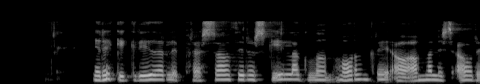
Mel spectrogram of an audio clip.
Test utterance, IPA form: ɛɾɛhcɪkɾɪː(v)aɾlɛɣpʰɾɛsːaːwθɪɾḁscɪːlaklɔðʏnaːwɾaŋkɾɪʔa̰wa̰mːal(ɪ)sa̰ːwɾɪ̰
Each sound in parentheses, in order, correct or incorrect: incorrect: ð, correct

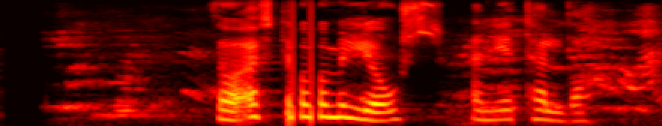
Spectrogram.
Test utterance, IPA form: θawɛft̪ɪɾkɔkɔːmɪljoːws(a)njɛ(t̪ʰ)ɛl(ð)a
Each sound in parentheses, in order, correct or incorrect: incorrect: ɛ, correct, correct

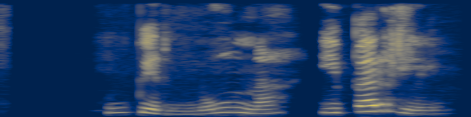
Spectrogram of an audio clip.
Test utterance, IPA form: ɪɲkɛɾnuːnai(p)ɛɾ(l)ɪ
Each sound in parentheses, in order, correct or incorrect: correct, correct

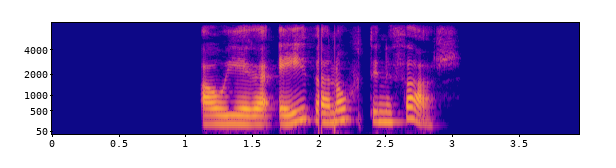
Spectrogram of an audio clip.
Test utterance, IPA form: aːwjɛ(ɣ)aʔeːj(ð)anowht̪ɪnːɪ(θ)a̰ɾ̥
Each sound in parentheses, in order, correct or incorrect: correct, correct, correct

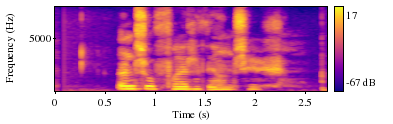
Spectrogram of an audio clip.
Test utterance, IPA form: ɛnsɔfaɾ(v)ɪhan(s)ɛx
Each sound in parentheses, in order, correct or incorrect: incorrect: ð, correct

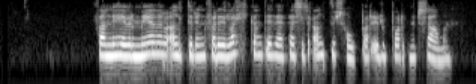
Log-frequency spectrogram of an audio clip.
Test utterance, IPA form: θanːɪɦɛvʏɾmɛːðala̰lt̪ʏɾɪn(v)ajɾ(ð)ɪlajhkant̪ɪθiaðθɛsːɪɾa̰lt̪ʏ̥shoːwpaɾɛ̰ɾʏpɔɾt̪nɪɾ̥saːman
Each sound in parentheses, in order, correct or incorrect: incorrect: f, correct

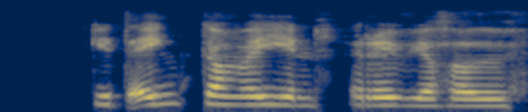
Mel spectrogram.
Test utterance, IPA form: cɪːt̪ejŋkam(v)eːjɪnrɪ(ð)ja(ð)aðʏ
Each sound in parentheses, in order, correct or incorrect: correct, incorrect: v, incorrect: θ

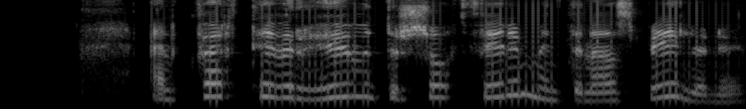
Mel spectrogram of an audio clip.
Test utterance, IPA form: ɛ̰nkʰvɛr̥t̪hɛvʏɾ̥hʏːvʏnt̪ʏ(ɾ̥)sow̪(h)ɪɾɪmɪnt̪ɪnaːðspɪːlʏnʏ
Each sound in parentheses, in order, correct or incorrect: correct, incorrect: f

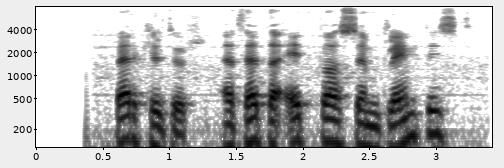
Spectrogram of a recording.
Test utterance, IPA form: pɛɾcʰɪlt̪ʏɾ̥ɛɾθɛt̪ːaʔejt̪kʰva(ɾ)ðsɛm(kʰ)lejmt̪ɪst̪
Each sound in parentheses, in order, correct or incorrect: incorrect: none, incorrect: k

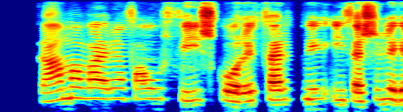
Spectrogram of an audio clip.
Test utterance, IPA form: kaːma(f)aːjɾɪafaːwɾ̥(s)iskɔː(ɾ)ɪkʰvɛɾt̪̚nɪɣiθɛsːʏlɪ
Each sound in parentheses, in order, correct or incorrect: incorrect: v, incorrect: θ, correct

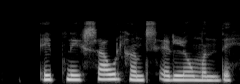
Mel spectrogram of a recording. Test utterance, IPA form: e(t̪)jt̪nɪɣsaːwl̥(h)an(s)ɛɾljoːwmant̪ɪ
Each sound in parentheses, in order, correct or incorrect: incorrect: none, correct, correct

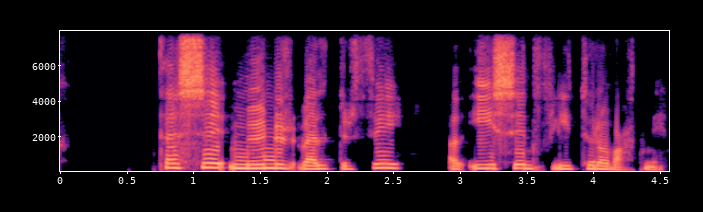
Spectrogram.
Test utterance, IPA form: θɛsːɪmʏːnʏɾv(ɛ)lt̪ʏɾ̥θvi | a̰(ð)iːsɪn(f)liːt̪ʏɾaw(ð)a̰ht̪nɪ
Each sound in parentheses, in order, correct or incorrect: correct, correct, correct, incorrect: v

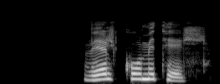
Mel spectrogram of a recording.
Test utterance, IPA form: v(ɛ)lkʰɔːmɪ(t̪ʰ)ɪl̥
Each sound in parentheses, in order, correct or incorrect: incorrect: ɛː, correct

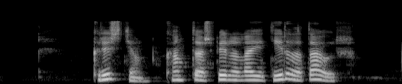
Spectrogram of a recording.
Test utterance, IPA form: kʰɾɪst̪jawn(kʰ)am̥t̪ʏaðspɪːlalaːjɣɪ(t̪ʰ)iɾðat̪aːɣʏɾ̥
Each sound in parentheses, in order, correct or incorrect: correct, incorrect: t̪

